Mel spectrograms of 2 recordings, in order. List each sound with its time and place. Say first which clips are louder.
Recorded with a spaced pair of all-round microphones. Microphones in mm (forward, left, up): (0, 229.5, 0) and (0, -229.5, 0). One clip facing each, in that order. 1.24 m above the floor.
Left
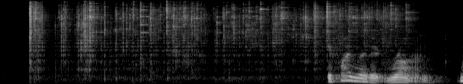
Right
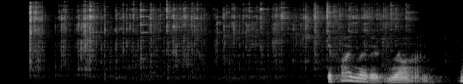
0.3 s keys jangling: left 3 dB; 55° left (ahead or behind), 0.7 m
3.3 s a man speaking: left 1 dB; 15° left (ahead or behind), 0.7 m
